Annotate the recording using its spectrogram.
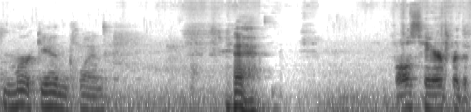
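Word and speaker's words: Myrkul: a Bane ball and Merkel m-y-r-k-u-l m-y-r Angela Merkel Steve Merkel from the 80s it's pronounced Merkin Clint false hair for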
